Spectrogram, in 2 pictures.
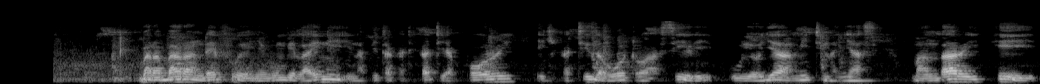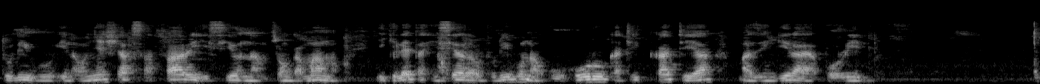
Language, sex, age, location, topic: Swahili, male, 18-24, Dar es Salaam, agriculture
